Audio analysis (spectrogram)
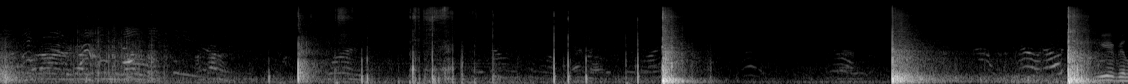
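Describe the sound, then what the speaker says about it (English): Grand finale fireworks set off outdoors on the Fourth of July, with several loud, sharp bursts ringing out over a stretch of crackling and popping, separated by brief quiet gaps, as voices chatter in the background. "today we're going to be lighting off the last set of fireworks, the grand finale."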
